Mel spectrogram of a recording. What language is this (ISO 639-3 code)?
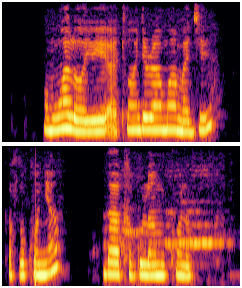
lug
